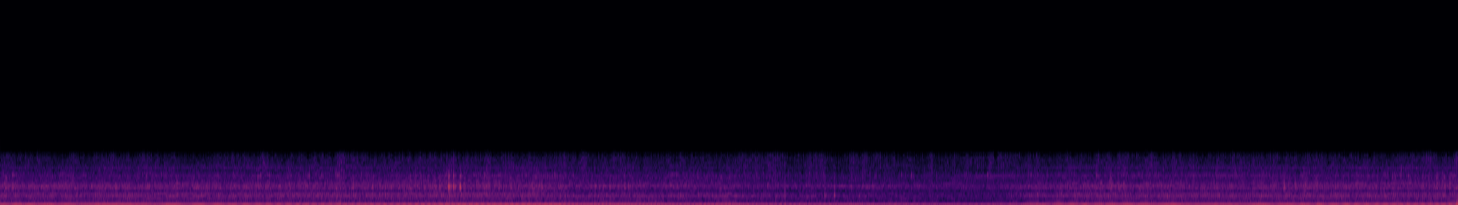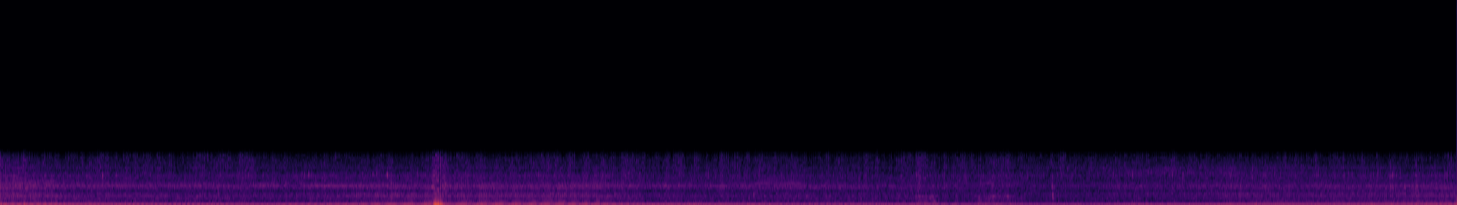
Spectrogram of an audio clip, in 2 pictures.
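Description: Scooter engine running while riding, its pitch falling and rising several times as the throttle is eased and opened again. A single sharp knock about two-thirds of the way through.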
